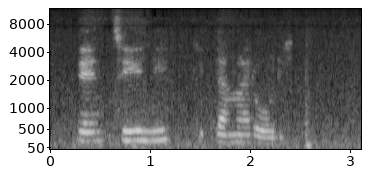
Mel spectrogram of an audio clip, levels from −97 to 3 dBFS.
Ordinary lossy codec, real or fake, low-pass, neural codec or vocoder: Opus, 16 kbps; real; 10.8 kHz; none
